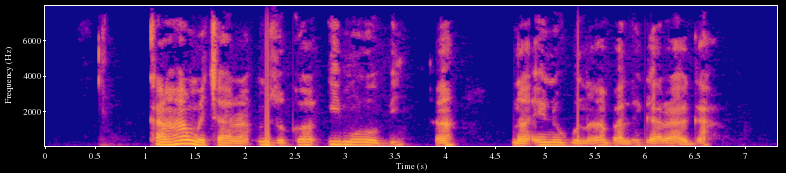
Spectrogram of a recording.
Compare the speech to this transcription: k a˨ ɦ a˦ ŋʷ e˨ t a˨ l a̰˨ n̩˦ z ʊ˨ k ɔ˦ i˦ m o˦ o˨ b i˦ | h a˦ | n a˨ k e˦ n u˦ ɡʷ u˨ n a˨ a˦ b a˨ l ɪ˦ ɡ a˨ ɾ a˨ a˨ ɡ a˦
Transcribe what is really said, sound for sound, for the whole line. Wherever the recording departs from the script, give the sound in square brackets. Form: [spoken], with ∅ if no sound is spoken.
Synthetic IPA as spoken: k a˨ ɦ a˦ ŋʷ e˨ [t͡ʃ] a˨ [ɾ] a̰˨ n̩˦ z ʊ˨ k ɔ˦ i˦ m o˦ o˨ b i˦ | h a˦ | n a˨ [ʔ] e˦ n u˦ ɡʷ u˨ n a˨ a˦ b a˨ l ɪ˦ ɡ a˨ ɾ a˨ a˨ ɡ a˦

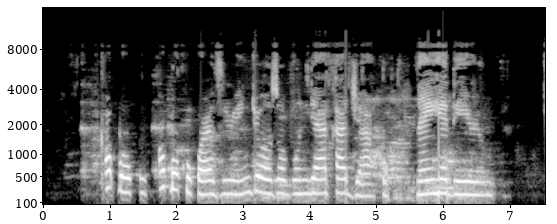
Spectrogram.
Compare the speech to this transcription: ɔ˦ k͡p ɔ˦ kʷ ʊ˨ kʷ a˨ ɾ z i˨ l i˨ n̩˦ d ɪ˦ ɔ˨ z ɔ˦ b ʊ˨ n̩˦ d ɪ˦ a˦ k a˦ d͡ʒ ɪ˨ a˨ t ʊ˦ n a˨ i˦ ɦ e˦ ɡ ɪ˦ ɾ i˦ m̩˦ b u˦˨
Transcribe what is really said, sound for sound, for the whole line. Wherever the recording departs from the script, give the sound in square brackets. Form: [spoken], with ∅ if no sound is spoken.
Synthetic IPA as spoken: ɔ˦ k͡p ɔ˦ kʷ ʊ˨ kʷ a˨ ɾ z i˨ [ɾ] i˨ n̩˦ d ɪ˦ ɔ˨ z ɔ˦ b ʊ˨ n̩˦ d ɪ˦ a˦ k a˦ d͡ʒ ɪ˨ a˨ [k] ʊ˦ n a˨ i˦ ɦ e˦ [d] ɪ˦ ɾ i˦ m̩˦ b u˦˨

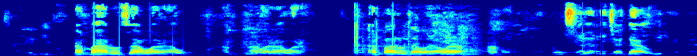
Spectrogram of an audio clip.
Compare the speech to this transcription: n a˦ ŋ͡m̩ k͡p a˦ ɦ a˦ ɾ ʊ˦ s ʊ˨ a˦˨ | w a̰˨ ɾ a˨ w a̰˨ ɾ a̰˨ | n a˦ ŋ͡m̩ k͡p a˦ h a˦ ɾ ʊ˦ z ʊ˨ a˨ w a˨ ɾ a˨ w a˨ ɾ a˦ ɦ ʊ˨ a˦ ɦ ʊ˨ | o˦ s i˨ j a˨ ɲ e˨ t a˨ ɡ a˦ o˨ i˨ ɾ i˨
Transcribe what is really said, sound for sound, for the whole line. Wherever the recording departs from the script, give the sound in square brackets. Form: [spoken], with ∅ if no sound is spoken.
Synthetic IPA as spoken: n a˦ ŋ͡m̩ k͡p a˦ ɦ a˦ ɾ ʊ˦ [z] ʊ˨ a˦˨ | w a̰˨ ɾ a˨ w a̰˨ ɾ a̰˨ | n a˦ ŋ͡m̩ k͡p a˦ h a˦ ɾ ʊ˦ z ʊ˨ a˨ w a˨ ɾ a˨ w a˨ ɾ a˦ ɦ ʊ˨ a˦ ɦ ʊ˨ | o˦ s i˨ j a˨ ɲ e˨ [t͡ʃ] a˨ ɡ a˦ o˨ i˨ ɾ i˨

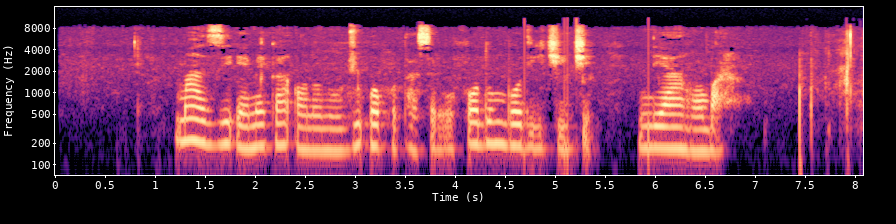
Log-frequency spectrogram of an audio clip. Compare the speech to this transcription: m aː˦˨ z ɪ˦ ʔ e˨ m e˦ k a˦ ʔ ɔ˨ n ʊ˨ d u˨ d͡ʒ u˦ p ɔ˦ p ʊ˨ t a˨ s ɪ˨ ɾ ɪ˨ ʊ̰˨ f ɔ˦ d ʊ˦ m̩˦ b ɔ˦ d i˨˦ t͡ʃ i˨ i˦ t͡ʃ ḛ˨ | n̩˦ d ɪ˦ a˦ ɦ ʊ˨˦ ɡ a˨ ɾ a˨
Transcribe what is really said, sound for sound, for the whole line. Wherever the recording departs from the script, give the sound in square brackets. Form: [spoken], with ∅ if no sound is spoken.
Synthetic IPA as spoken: m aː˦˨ z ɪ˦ ʔ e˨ m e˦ k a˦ ʔ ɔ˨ n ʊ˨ [n] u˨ d͡ʒ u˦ [k͡p] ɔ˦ p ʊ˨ t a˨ s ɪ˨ ɾ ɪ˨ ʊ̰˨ f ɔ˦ d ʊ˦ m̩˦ b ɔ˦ d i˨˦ t͡ʃ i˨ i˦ t͡ʃ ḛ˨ | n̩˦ d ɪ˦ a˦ ɦ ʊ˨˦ [ɡ͡b] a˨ ɾ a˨

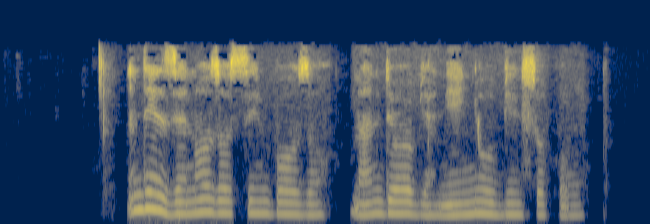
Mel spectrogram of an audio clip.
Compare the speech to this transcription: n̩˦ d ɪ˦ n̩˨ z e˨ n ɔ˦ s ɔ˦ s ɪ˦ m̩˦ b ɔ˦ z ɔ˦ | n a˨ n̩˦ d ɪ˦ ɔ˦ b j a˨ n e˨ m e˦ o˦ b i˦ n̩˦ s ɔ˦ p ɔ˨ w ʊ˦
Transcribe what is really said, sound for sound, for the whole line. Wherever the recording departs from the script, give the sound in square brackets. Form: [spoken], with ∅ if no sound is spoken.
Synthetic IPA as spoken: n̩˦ d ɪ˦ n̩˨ z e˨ n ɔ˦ [z] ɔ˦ s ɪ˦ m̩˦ b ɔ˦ z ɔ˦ | n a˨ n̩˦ d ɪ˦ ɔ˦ b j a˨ n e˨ [ɲ] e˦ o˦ b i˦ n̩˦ s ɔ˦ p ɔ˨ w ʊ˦

